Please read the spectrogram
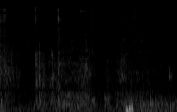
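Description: Near silence, with faint handling of knit fabric at the serger and a soft low bump about one and a half seconds in.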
